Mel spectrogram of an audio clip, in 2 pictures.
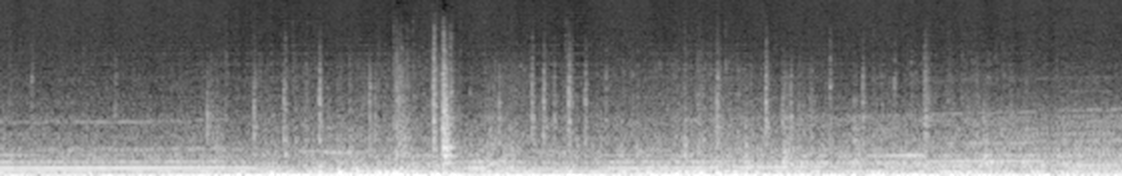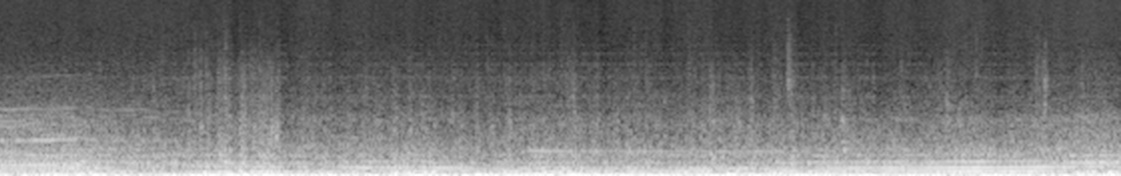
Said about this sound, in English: listen to the engine as Josh is powering this thing around the corners and up the hill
